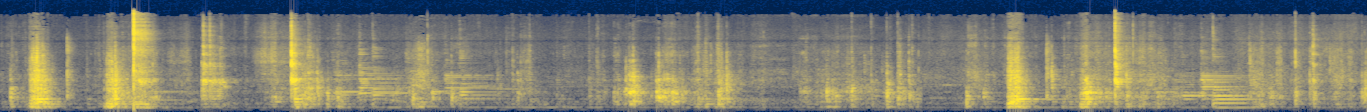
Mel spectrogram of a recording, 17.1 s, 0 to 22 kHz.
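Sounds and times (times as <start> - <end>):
hands handling instrument strings: 0.9 - 9.4, 10.0 - 17.0
plucked string ringing: 4.3 - 6.6, 14.8 - 15.9.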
